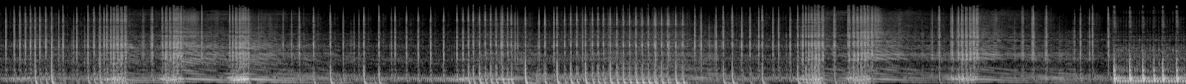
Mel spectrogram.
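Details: Two-stroke bike after replacing the silencer packing: crisp revs rising and falling cleanly through repeated throttle blips, no rattle or raspy buzz from the silencer; normal, healthy exhaust note.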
